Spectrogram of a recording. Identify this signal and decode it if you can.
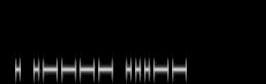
Morse code, heard as a keyed tone, about 27 wpm, 700 Hz. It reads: E13
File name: Speed-Racing - Three Letter-Number Combinations - 22wpm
